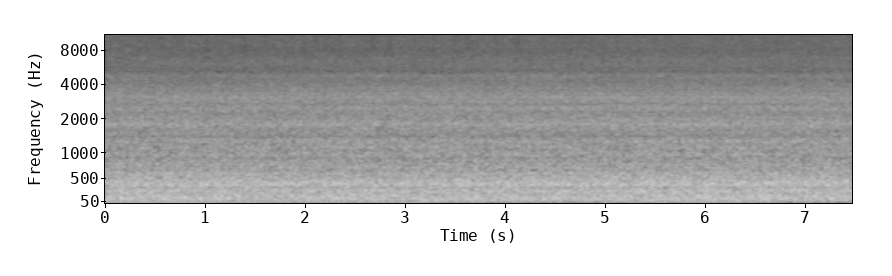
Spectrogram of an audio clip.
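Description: Steady low rushing noise, even throughout, with no distinct knocks or clicks.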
